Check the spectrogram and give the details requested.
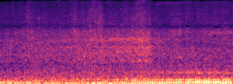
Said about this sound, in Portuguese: Desculpe, estou na rua, está muito barulho.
